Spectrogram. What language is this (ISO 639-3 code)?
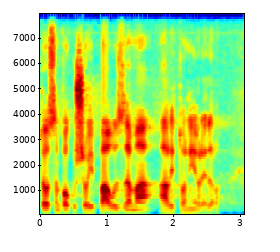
srp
